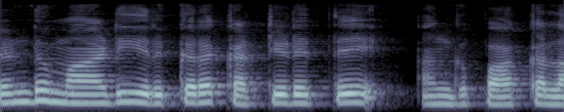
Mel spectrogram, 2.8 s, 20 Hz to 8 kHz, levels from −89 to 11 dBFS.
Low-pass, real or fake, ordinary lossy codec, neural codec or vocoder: 7.2 kHz; real; none; none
